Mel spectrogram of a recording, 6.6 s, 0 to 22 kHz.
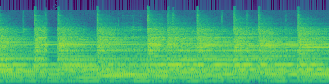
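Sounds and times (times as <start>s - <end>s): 
heavily distorted electric guitar riff: 0.0s - 6.5s.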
